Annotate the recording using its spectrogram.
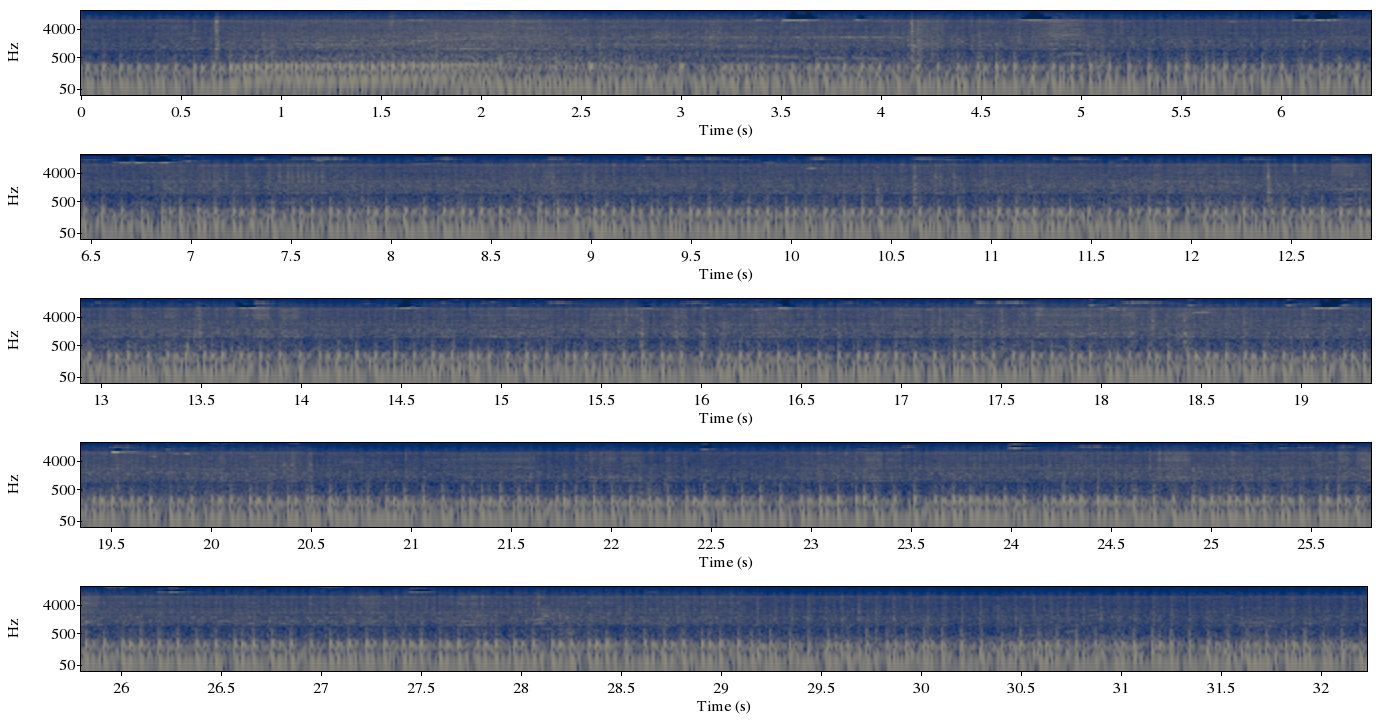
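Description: ATV engine running steadily at low revs while the quad rolls along a rough dirt trail.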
